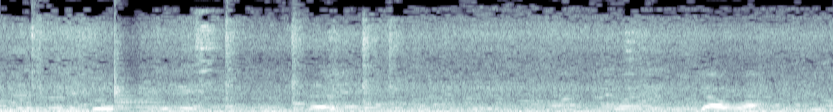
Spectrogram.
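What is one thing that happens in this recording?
A metal spoon scrapes and clinks on a metal plate.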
